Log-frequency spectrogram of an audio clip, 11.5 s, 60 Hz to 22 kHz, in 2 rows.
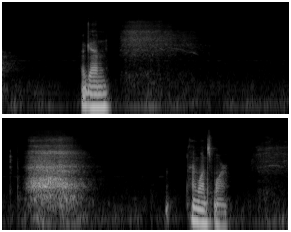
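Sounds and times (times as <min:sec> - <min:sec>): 
speech: 0:01.6 - 0:02.7, 0:09.6 - 0:10.3
deep breathing: 0:02.4 - 0:04.1, 0:06.1 - 0:07.6, 0:10.7 - 0:11.4.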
